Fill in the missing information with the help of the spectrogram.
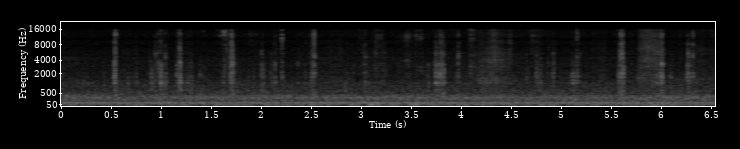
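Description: Near silence, with faint, irregular clicks and ticks from a hand turning a 3D-printed PLA universal joint and propeller, over a low steady hum.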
